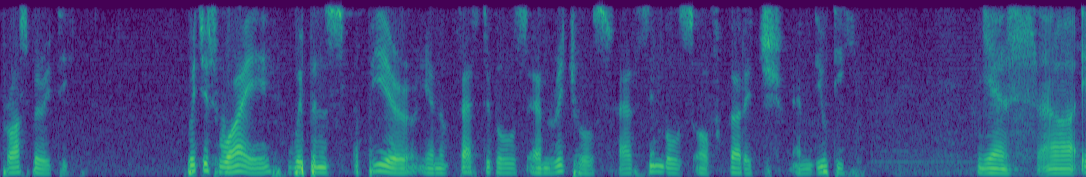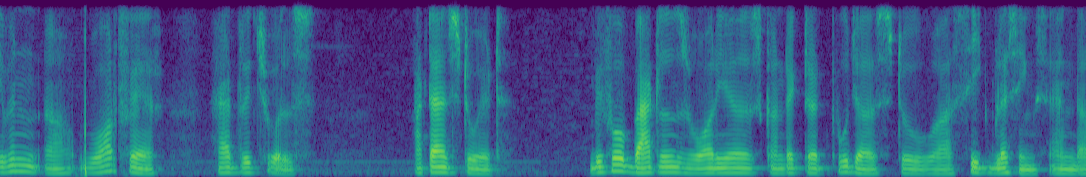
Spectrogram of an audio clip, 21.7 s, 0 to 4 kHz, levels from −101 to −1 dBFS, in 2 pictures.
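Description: No technical faults turn up at any point in this speech, which comes through a call codec that leaves nothing above 4 kHz.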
